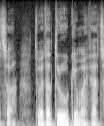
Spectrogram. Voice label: "drwg", Welsh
